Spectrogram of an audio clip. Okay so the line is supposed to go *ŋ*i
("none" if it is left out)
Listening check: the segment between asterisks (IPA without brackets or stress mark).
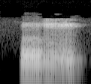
ŋ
